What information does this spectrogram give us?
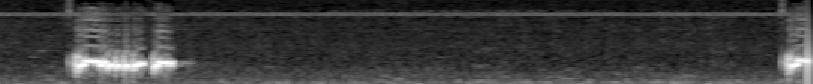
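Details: Zebra dove of local stock giving its "kung" song, a style used to coax other birds into singing: one rapid burbling coo phrase of clipped pulses, then silence, with the next phrase just starting at the end.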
